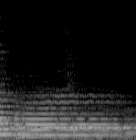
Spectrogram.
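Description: Trumpet playing a slow melody in long held notes over piano accompaniment, moving to a new note about a quarter second in and fading toward the end.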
